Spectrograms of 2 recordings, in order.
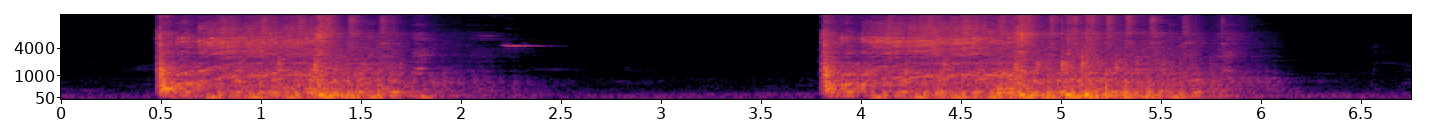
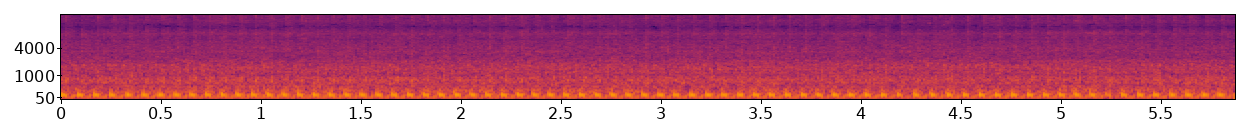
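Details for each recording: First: Abandoned 2004 Murray lawn tractor, Briggs 12.5 HP overhead-valve single, unknown history: two short cranking bursts that never fire; starter and battery good, but owner believes the piston hit and battered the spark plug electrode, so no start. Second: 2004 Murray 12.5 HP lawn tractor, warm, after sticky choke linkage that caused flooding was cleaned and carburetor adjusted. Steady, even single-cylinder putter at a smooth idle, no stumbling or hunting; running properly.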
